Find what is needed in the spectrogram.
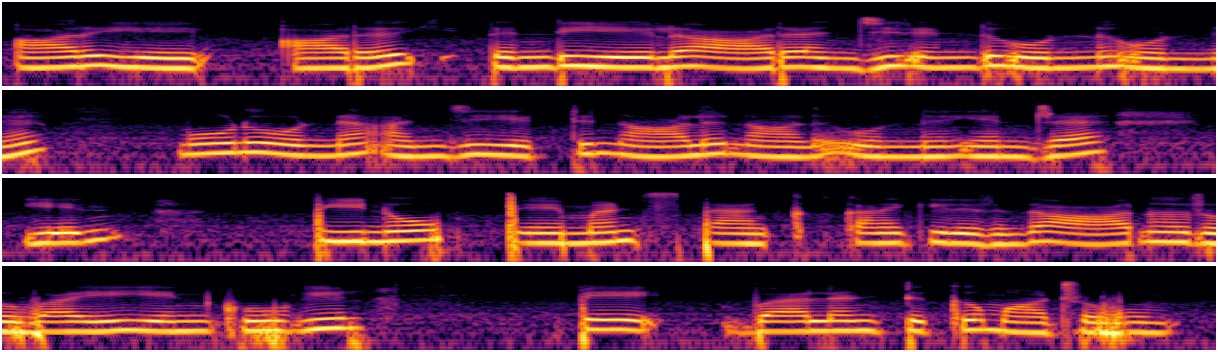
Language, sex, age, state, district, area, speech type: Tamil, female, 18-30, Tamil Nadu, Namakkal, rural, read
